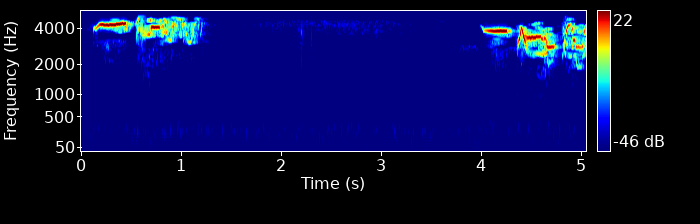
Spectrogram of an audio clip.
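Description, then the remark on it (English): A small brown mountain bird sings two bright, high, fluttering phrases separated by a pause of quiet, heard clearly with no talking. “You can listen again to this small brown bird and many others when you come to our website”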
